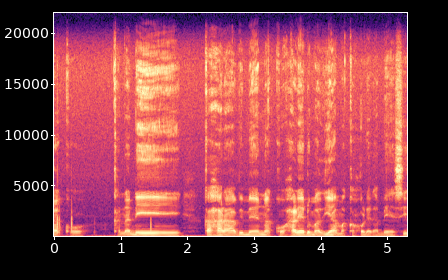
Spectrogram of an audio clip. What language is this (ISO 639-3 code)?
kik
